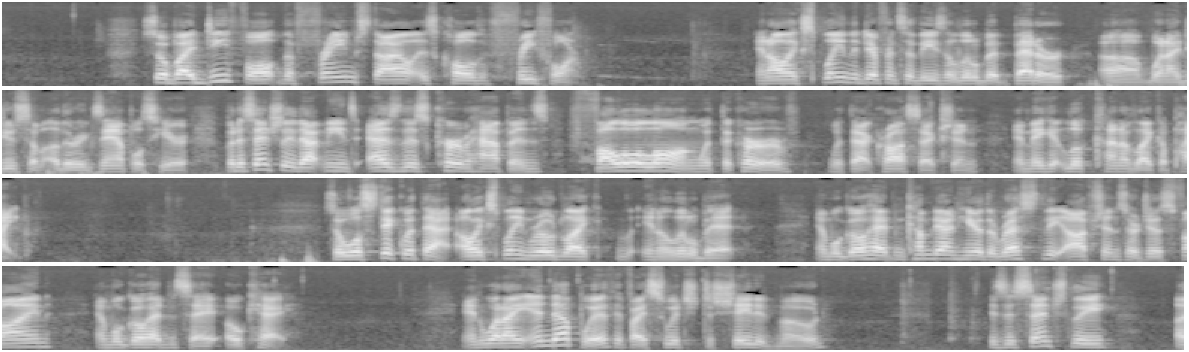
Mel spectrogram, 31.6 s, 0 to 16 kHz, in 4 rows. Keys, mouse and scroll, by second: 0.4 click, 25.7 click, 27.5-29.3 drag, 29.3-31.1 middle drag, 31.1 scroll up 1.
